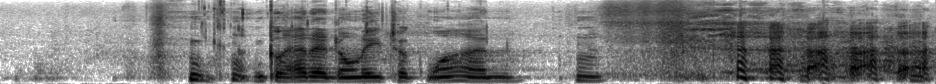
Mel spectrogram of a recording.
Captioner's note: audience laughs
